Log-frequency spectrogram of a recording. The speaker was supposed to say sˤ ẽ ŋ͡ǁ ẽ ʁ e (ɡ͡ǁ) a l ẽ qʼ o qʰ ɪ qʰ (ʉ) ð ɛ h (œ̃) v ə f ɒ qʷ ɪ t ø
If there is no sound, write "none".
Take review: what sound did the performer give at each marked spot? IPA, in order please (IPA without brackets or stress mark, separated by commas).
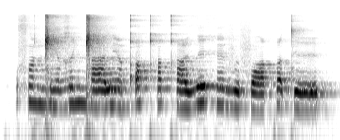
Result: ŋ͡ǁ, ø, ɛ̃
